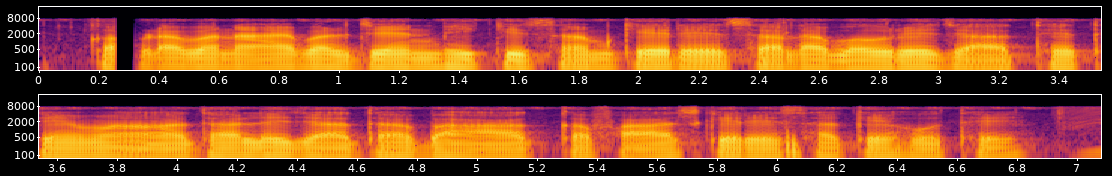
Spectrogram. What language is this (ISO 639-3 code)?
hne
